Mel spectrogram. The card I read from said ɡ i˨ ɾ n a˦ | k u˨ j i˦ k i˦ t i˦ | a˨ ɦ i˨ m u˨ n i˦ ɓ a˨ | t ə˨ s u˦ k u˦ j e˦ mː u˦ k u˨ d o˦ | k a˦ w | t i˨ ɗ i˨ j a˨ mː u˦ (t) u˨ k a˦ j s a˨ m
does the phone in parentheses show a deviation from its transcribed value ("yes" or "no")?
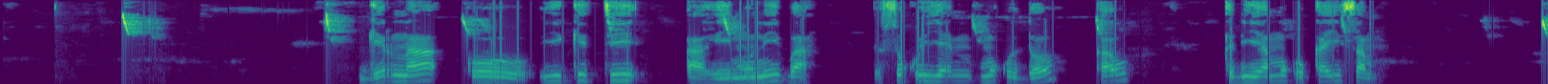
yes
